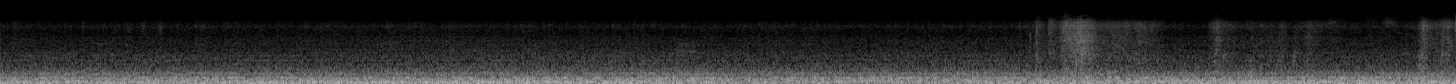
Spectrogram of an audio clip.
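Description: A steady low machine hum, like a running fan or motor, with brief scraping and handling noises about ten seconds in and again near the end.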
